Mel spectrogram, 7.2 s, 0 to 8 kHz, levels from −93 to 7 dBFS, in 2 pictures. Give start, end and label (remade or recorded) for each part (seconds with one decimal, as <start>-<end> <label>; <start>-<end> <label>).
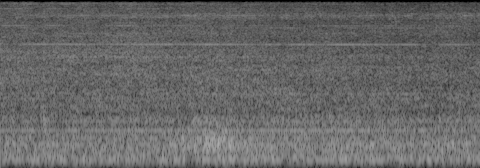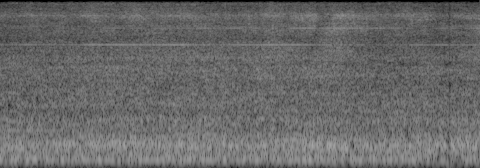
0.0-7.2 recorded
